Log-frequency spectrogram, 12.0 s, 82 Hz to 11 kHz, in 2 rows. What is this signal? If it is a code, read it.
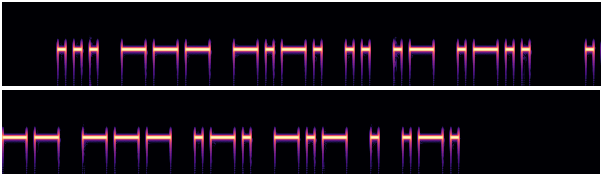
Morse code, heard as a keyed tone, about 15 wpm, 700 Hz. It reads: SOCIAL WORKER
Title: Practice QSO - Exchange 3 - More Info - 15wpm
